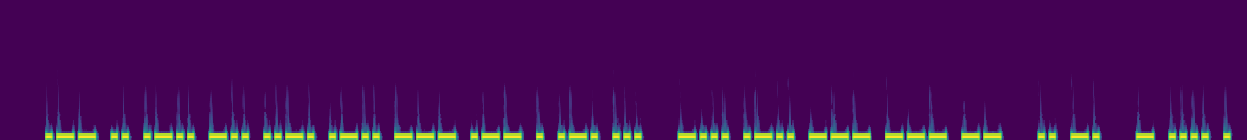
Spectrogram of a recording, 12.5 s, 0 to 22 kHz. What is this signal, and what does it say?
Morse code, heard as a keyed tone, about 22 wpm, 700 Hz. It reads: WILDFLOWERS BLOOM IN THE
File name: Difficult Sentences with Hints - 22wpm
